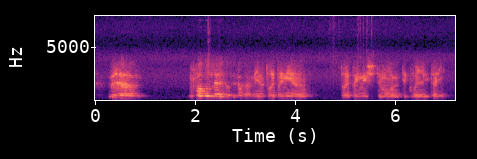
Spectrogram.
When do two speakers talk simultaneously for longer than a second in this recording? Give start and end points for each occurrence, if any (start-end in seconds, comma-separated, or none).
none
